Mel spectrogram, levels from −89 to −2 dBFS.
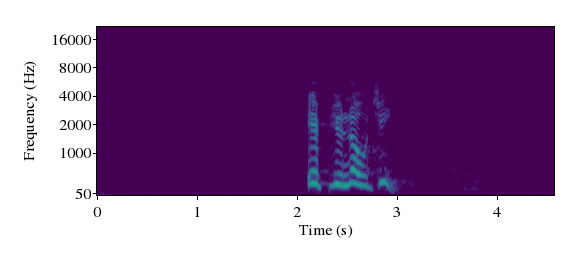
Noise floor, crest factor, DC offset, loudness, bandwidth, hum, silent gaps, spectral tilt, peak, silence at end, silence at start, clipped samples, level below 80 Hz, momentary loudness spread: under -90 dBFS; 22 dB; under 0.1%; -46 LUFS; 8.6 kHz; none; none; -5.5 dB/octave; -30 dBFS; 1.6 s; 2.1 s; under 0.1%; under -90 dBFS; 10 LU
